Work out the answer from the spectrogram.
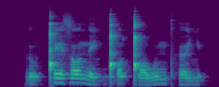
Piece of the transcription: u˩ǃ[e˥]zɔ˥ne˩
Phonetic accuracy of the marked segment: correct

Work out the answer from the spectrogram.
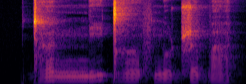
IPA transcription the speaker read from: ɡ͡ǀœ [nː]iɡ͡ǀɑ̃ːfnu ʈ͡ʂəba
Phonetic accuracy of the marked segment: correct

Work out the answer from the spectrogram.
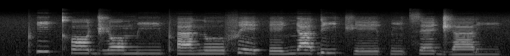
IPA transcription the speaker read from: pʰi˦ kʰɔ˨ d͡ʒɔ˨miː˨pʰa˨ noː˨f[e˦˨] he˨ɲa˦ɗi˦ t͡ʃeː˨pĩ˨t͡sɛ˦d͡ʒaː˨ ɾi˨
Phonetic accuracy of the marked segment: correct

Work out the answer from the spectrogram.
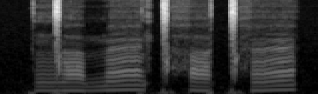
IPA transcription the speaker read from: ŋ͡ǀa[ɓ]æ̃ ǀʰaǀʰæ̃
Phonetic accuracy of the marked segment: incorrect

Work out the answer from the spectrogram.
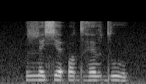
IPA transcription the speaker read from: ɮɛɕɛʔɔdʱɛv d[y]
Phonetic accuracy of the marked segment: incorrect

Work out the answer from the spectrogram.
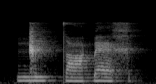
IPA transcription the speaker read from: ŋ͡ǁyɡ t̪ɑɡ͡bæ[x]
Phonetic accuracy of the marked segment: correct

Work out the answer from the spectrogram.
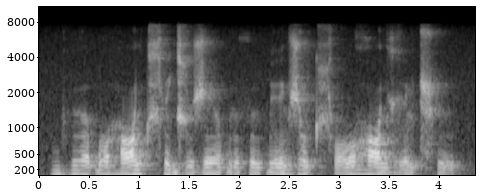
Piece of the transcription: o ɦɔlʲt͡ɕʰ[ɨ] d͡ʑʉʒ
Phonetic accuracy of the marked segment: incorrect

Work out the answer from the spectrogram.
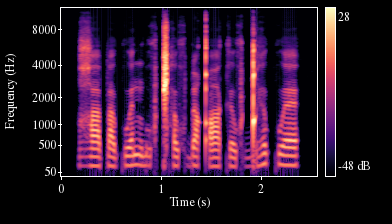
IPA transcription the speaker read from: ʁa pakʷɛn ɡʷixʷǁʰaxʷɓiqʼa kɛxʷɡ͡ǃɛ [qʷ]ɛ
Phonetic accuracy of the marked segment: incorrect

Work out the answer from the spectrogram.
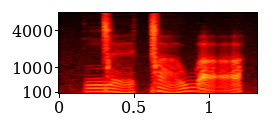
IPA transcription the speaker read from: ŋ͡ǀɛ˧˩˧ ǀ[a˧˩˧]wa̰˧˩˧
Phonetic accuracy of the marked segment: correct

